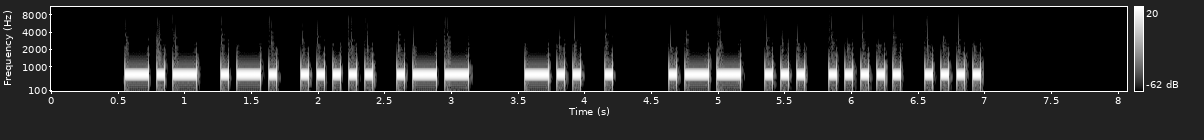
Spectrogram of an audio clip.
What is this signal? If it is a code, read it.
Morse code, heard as a keyed tone, about 20 wpm, 700 Hz. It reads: KR5W DE WS5H
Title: USA Callsign DE Callsign - 4 Characters - 20wpm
